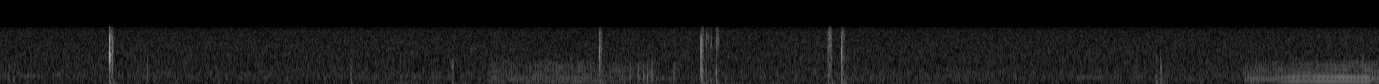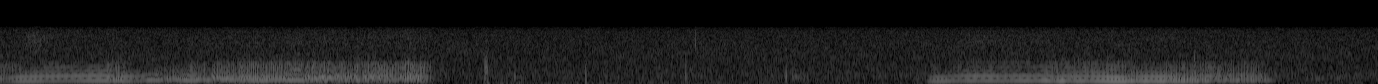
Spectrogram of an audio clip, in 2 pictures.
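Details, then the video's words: Sleeping domestic cat snoring deeply indoors: a few faint clicks, then two long, low, buzzy snores with a wavering pitch, about five seconds apart, in a quiet room. "Snoring Cat"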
